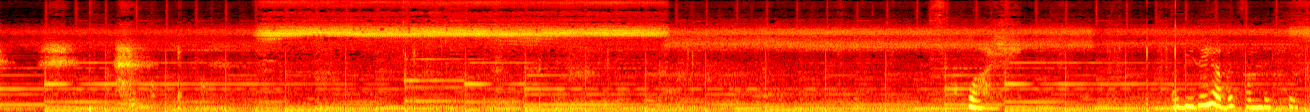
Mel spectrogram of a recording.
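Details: A cricket in Dawaipani, a high-altitude, cold village in Darjeeling district, gives a thin, high, continuous buzzing trill that rings steadily above a low mechanical hum.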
